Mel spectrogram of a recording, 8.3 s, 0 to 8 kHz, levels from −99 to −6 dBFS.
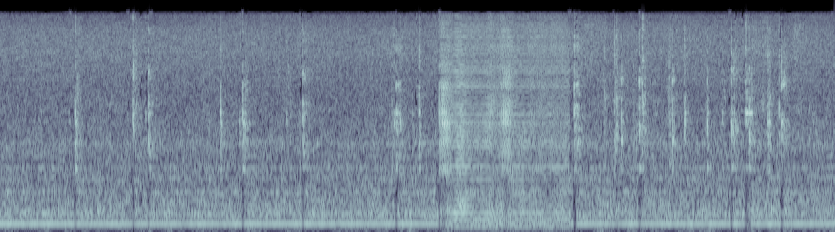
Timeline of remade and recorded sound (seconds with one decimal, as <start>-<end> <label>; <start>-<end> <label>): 0.0-4.4 recorded; 4.4-5.7 remade; 5.7-8.4 recorded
